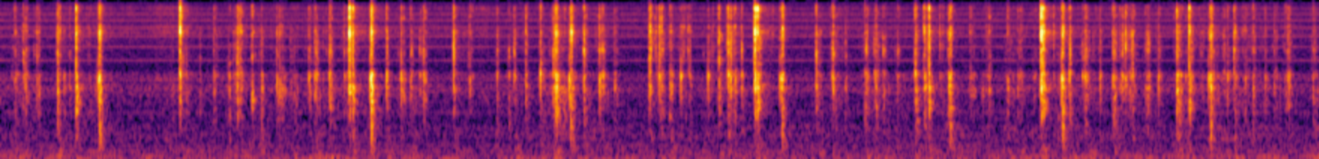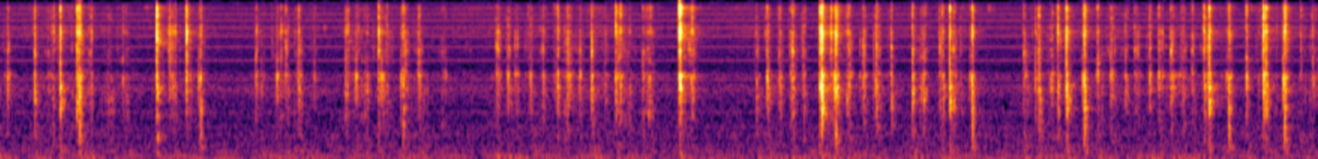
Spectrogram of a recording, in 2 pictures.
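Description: Typing on a computer keyboard: irregular runs of key clicks, several a second, broken by short pauses.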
